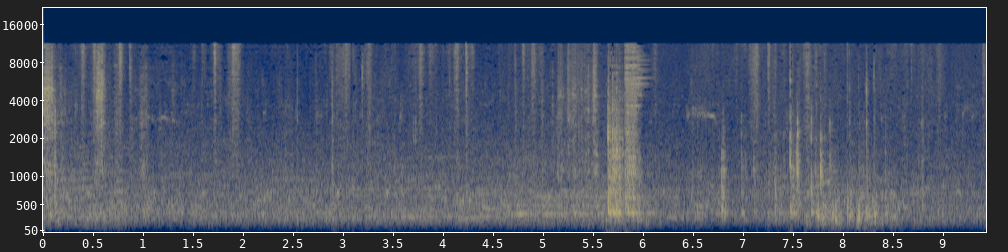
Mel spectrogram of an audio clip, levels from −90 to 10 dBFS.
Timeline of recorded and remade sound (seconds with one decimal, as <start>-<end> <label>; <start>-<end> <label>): 0.0-2.9 remade; 2.9-3.7 recorded; 3.7-4.3 remade; 4.3-9.4 recorded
